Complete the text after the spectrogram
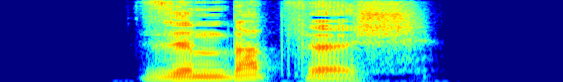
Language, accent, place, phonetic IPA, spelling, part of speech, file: German, Germany, Berlin, [zɪmˈbapvɪʃ], simbabwisch, adjective, De-simbabwisch.ogg
- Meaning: Zimbabwean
